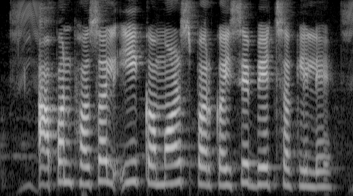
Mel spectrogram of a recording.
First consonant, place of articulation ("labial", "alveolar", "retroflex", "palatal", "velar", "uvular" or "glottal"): labial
